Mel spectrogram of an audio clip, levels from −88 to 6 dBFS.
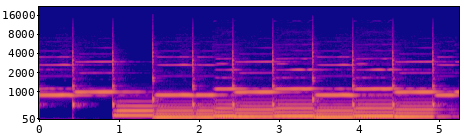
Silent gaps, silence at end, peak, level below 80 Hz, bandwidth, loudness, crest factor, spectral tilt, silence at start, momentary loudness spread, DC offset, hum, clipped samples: none; 0 s; -12 dBFS; -60 dBFS; 9.2 kHz; -25 LUFS; 12 dB; -7.5 dB/octave; 0 s; 5 LU; 0.3%; none; under 0.1%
